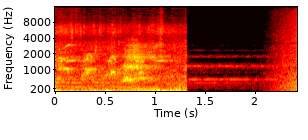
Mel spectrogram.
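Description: A dog barking in short bursts, cut off suddenly about a second and a half in, leaving near silence.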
